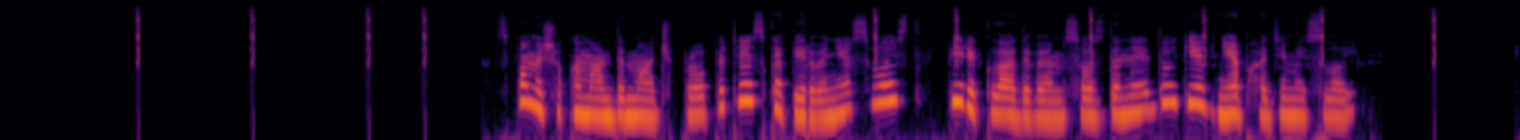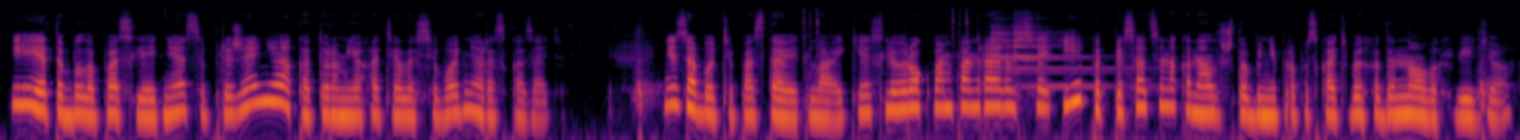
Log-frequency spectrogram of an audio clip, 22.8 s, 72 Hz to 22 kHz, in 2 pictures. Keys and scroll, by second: 2.2 space, 4.9 m, 6.0 space, 10.2 space.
